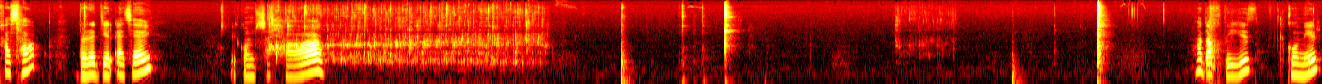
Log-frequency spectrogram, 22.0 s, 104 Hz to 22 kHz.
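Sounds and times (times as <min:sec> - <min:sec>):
tea pouring into a glass: 0:04.3 - 0:09.2, 0:14.9 - 0:16.0.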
